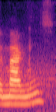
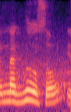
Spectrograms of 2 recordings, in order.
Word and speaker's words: Magnuz: That's my Edwin Hernandez, but you can call me Magnus, M-A-G-N-U-Z. It's also M-A-G-N-U-Z-0, but the 0 is silent, but it's there. The number 0 is there after Magnus with a Z, but it's silent. So you just say Magnus. So don't call me Magnuso, it's Magnus.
